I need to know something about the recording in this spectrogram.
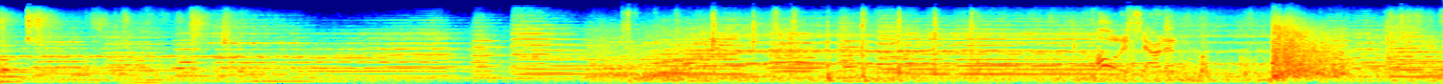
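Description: Tense orchestral film score playing, with a single loud gunshot near the end.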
